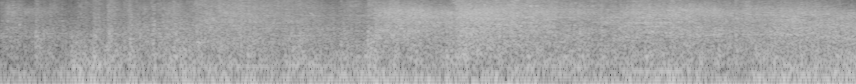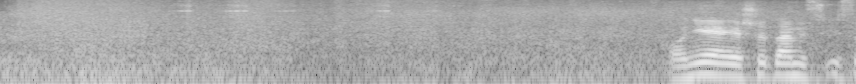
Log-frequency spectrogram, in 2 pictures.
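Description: Explosions and blasts rumble.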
